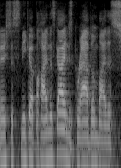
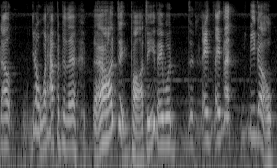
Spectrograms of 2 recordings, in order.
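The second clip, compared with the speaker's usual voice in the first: goblin hiccuping through frightened speech; 9 semitones higher, 4 dB louder than usual. Acted. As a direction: hiccup between the words. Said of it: "I was, like, hiccuping through that whole sentence".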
